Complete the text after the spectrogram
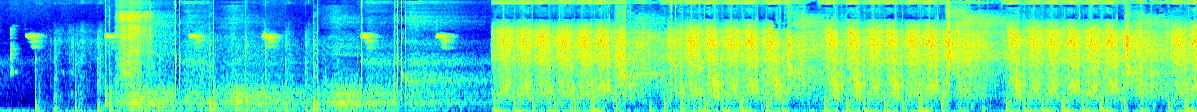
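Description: A pickaxe digs repeatedly into gravel and stone.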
